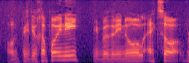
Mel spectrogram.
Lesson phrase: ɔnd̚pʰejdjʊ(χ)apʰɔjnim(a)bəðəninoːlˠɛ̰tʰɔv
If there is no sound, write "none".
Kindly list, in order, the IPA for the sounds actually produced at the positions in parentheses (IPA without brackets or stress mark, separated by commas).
χ, i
